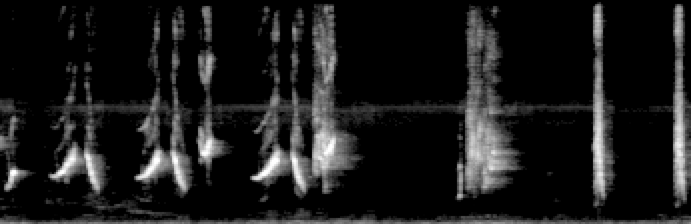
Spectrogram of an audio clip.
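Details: East Java long-tailed shrike singing a relaxed song packed with mimicry, played to coax silent birds; paired rising-falling whistled notes repeated several times, then sharp, scratchy high chips after a pause.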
